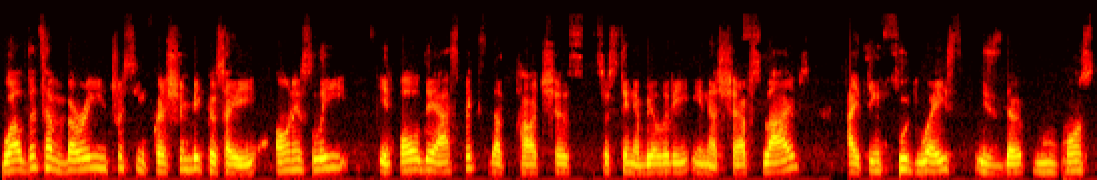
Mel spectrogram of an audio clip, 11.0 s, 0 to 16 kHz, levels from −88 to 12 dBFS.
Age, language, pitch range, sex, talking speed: 40-59, English, 115-150 Hz, male, 150 wpm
